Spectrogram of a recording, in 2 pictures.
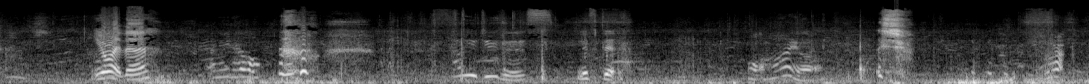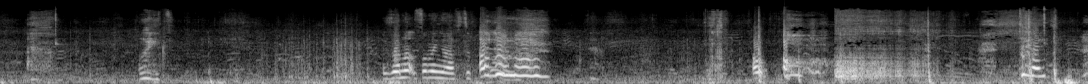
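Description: A young woman talks and laughs close up, cheerfully.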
